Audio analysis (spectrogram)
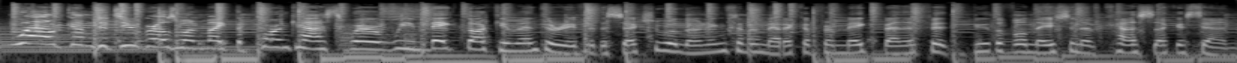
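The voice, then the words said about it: Exaggerated fake Eastern European accent. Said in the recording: “like a half racist Italian ... that was a Borat impression ... this accent ... a bad European accent”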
